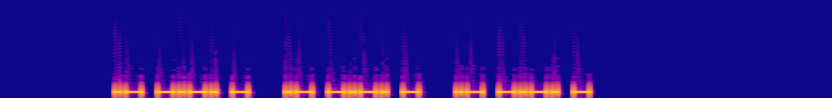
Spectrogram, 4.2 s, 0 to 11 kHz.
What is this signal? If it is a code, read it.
Morse code, heard as a keyed tone, about 44 wpm, 700 Hz. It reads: ACT ACT ACT
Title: Top 500 Words Repeated 45wpm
